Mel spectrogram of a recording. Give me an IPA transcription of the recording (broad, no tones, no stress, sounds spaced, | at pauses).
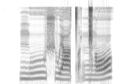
ŋ uː ʃ u j œ tˤ ḛ ŋ͡ǁ ɔ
